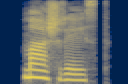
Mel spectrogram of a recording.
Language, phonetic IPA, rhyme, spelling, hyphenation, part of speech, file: Hungarian, [ˈmaːʃreːst], -eːst, másrészt, más‧részt, adverb, Hu-másrészt.ogg
- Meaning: on the other hand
